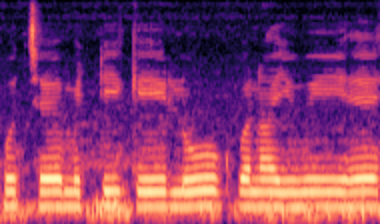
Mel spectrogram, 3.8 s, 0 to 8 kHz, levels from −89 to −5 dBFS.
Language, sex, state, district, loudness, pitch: Hindi, male, Rajasthan, Barmer, -13 LUFS, 155 Hz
